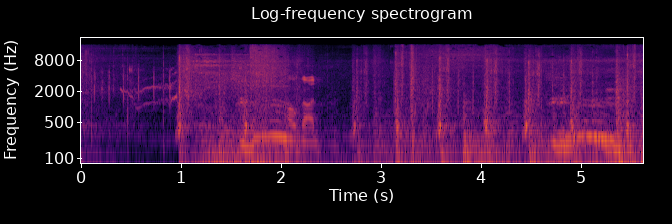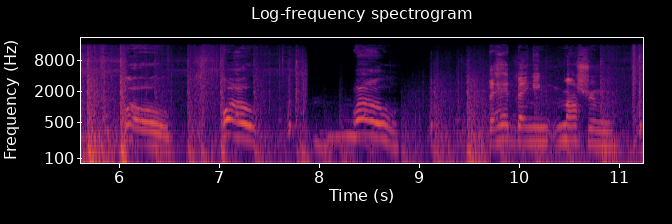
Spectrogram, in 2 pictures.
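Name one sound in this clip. Slashes and hits from a game fight sound loudly.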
